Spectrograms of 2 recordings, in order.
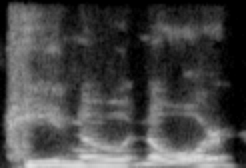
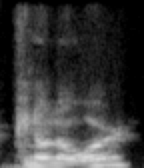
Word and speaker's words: Pinot Noir: It's pronounced Pinot Noir. Pinot Noir.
